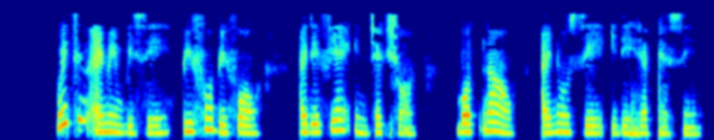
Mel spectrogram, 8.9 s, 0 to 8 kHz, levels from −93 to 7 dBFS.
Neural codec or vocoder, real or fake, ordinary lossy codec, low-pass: codec, 16 kHz, 4 kbps, FreqCodec, smaller model; fake; MP3, 24 kbps; 7.2 kHz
